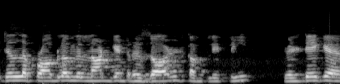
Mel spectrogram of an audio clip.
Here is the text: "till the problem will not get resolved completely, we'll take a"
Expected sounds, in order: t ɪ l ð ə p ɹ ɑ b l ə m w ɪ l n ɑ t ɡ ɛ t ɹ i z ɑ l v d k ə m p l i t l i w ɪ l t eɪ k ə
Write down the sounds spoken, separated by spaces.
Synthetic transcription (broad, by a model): t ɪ l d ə p ɹ ɑ b l ə m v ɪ l n ɑ t ɡ ɛ t ɹ i z ɑ l v d k ə m p l i t l i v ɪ l t eɪ k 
